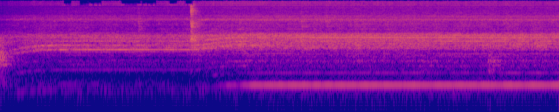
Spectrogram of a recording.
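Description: An electric stand mixer whirs steadily while whipping a cream cheese batter for cloud bread, its motor shifting to a louder, higher-pitched drone partway through, with a faint click at the change; no voices.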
